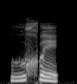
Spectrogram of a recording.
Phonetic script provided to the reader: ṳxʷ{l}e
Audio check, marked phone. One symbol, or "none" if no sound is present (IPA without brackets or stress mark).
ɽ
